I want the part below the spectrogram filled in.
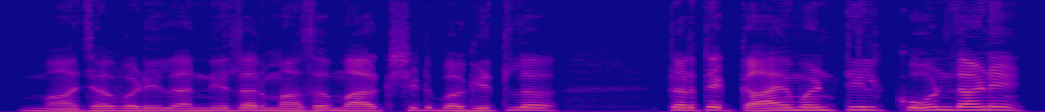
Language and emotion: Marathi, fearful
